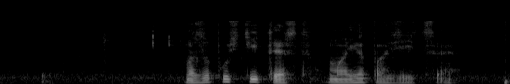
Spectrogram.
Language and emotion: Russian, sad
